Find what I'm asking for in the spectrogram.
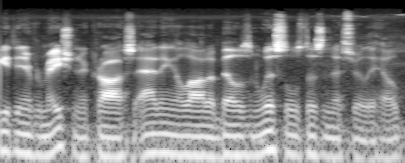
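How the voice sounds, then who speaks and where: Mumbling in a monotone, flat way, a man speaks with a very deep, low pitch. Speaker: mechanical engineering professor. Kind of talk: casual interview.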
